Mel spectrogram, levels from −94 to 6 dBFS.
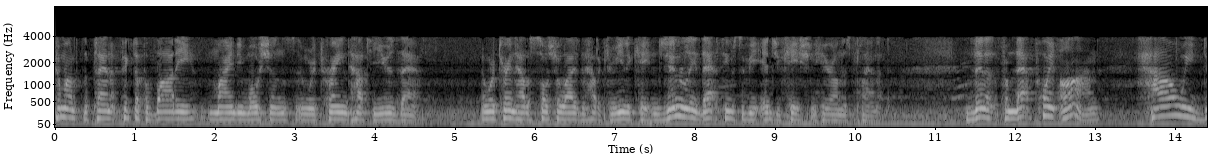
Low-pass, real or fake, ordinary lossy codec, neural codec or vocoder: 7.2 kHz; real; AAC, 16 kbps; none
